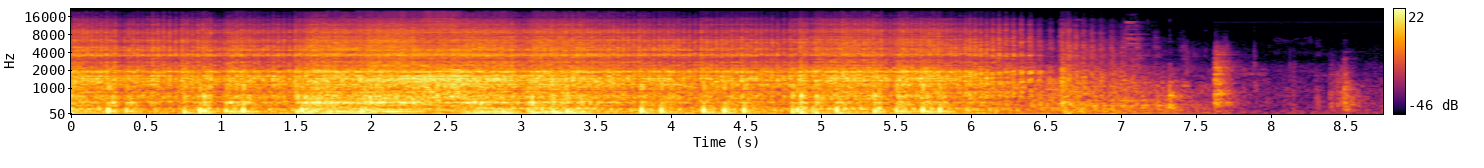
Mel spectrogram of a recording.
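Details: Toyota Hilux with suspected bad ignition points condenser still fitted: rough, stumbling run with uneven firing pulses about three a second before sagging and dying; weak spark, later fixed by replacing the condenser.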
